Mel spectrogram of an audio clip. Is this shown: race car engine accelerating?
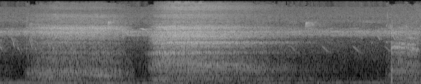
no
